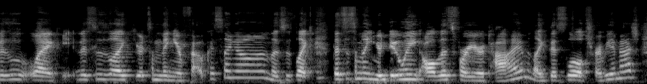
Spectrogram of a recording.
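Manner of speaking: normal talking voice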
